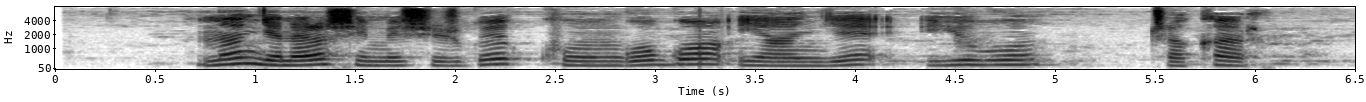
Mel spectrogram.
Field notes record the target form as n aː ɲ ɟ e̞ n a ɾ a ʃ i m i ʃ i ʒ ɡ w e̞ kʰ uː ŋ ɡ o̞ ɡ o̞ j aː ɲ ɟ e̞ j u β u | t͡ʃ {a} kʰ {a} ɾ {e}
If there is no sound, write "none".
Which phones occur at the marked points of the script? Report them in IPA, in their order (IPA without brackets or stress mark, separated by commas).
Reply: a, a, a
